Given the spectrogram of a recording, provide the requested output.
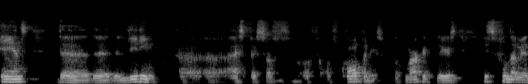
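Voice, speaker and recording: In a Portuguese accent, a man talks at a very fast pace in a somewhat breathy voice. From Brazil. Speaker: UN economist on circular economy. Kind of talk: webinar panel discussion. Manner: halting, many fillers and repetitions.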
